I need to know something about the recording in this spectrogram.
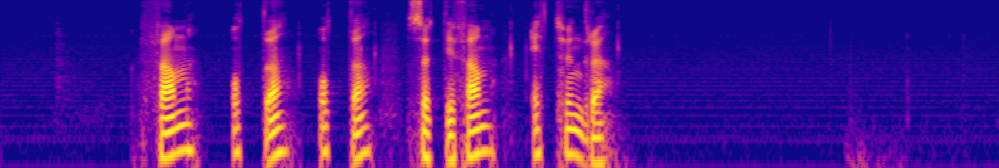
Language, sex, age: Norwegian, male, 26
